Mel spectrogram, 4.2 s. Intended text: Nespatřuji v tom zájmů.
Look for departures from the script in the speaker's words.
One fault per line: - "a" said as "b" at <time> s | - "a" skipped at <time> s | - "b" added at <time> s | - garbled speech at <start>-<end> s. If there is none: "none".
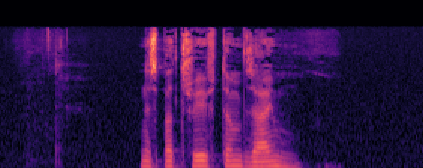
none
